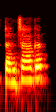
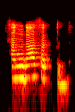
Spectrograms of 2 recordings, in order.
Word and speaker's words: संगासक्त: संगासक्त, संसागत नहीं। संग आसक्त शब्दों के विच्छेद इसीलिए मैं बताती भी हूँ ताकि अपने प्रोनाउंसिएशन और भाव भी अपने को सही आए।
